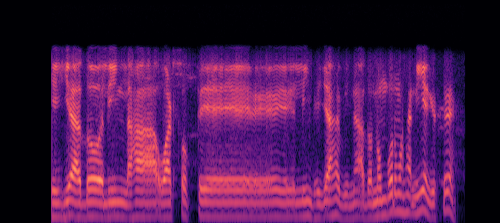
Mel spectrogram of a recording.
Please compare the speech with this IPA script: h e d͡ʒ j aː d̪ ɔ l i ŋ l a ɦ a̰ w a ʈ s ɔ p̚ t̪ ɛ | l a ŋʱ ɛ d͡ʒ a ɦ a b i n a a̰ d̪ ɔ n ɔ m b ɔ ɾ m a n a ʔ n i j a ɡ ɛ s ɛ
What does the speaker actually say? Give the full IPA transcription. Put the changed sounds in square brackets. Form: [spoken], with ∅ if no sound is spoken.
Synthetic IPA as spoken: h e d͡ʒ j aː d̪ ɔ l i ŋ l a ɦ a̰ w a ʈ s ɔ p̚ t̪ ɛ | l [i] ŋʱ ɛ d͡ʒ a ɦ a b i n a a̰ d̪ ɔ n ɔ m b ɔ ɾ m a n a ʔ n i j a ɡ ɛ s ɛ

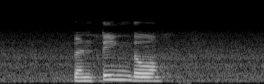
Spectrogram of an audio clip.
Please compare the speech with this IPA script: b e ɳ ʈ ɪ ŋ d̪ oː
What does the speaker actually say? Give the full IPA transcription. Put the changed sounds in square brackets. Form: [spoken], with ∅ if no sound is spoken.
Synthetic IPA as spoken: [p] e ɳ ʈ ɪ ŋ d̪ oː

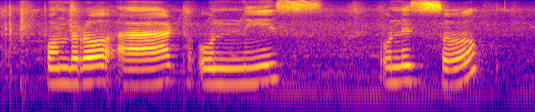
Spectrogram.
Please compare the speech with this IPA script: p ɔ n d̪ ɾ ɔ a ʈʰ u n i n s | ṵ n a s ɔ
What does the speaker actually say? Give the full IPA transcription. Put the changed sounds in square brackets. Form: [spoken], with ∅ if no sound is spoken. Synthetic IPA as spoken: p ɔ n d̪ ɾ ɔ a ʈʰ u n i [∅] s | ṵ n [i] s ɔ

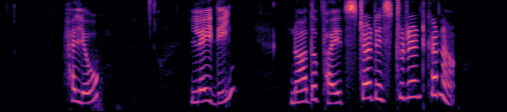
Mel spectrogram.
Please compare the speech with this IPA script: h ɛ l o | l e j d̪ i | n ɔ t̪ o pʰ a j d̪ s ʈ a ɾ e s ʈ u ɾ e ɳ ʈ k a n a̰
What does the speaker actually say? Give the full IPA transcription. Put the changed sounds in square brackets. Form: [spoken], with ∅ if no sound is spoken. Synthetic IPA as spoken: h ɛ l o | l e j d̪ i | n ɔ [d̪] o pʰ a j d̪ s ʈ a ɾ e s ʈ u ɾ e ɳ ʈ k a n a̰

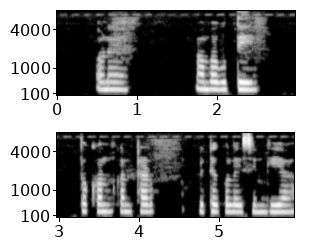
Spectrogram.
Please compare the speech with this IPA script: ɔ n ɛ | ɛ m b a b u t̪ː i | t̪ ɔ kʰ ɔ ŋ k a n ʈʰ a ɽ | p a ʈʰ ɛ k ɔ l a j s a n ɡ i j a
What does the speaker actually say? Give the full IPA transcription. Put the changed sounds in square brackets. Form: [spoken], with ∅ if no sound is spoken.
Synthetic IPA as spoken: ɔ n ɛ | [a] m b a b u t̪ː i | t̪ ɔ kʰ ɔ [n] k a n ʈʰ a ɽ | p [i] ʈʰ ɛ k ɔ l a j s [i] n ɡ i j a

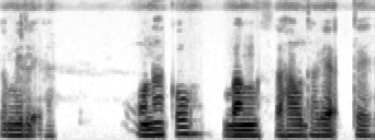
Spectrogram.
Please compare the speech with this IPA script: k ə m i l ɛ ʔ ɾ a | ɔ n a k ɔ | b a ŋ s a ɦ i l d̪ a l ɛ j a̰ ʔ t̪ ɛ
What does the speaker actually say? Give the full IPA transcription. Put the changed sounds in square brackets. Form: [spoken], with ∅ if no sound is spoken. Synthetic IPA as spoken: k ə m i l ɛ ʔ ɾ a | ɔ n a k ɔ | b a ŋ s a ɦ [a] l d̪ a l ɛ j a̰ ʔ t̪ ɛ

